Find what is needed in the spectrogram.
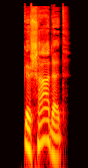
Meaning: past participle of schaden
- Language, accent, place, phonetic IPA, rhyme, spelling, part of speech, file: German, Germany, Berlin, [ɡəˈʃaːdət], -aːdət, geschadet, verb, De-geschadet.ogg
